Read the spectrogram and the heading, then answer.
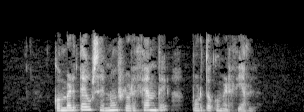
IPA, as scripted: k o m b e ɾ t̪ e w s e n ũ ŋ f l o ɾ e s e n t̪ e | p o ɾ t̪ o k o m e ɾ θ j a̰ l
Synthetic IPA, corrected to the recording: k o m b e ɾ t̪ e w s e n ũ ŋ f l o ɾ e θ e n t̪ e | p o ɾ t̪ o k o m e ɾ θ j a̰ l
